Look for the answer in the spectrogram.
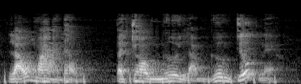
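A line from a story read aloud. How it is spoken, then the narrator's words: Hissing hatred. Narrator (Vietnamese): Chàng rít lên giọng căm hờn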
